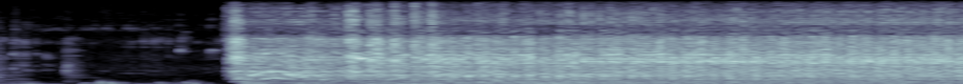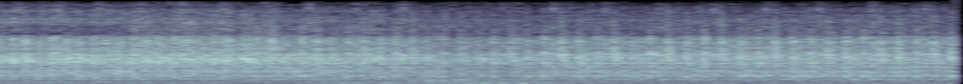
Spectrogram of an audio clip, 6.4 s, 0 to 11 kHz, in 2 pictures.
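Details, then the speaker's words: Eicher 557 tractor in neutral with PTO gear out: quick catch after brief cranking, then steady even diesel idle chug with no knocks or rattles; engine sound healthy, normal start and idle. "Engine का sound सुन लो। इंसेंट का sound बिलकुल बढ़िया है। कोई दिक्कत नहीं है।"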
